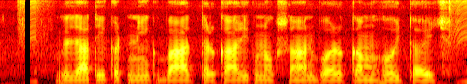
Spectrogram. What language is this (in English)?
Maithili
